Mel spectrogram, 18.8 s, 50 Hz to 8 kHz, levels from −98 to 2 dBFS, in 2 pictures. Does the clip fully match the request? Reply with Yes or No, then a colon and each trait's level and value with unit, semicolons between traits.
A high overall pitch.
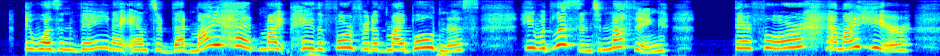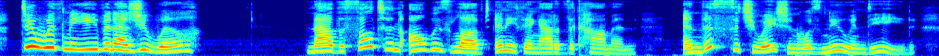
Yes: very high, 295 Hz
